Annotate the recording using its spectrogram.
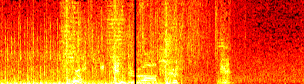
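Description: Heavy blows thud in a short, close struggle.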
